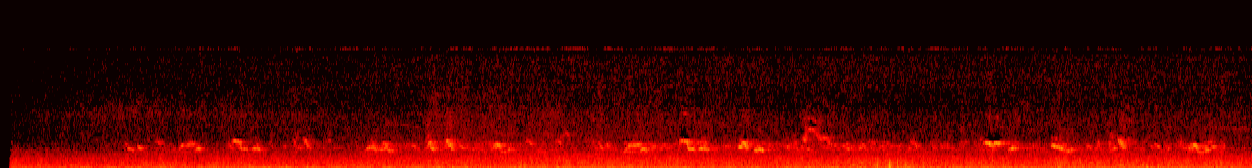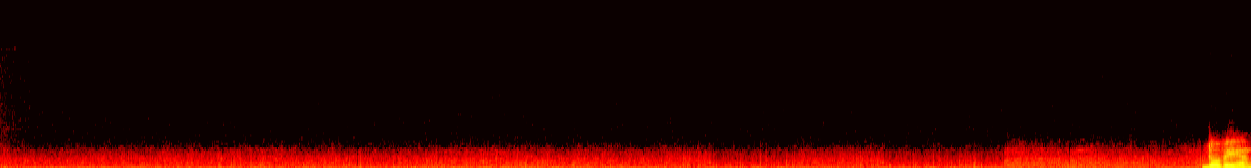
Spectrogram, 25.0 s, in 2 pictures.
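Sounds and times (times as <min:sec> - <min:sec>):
faint birdsong: 0:00.2 - 0:25.0.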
